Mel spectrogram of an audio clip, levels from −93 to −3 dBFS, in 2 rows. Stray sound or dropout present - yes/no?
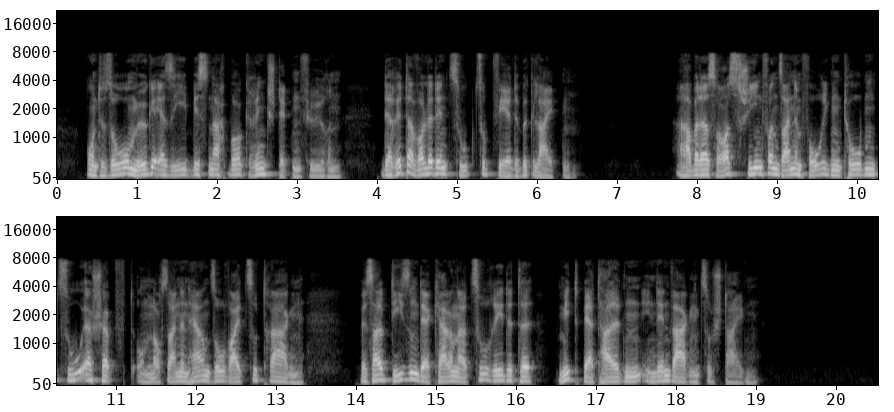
no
